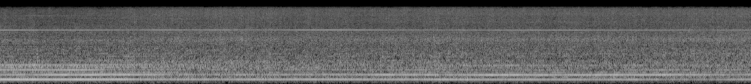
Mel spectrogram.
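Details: 2013 Hoover Whirlwind Pet WHS2102 001 2100W bagless upright on carpet, belt refitted for the demo: smooth constant whine and airy rush with no knocks or rattles, pitch barely shifting across the pass. The aggressive brush roll raises the pile; running healthy.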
